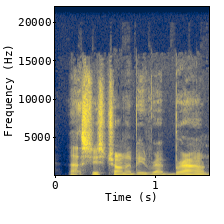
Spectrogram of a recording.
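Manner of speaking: usual speaking voice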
